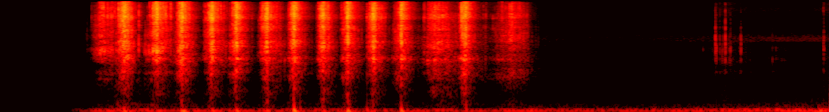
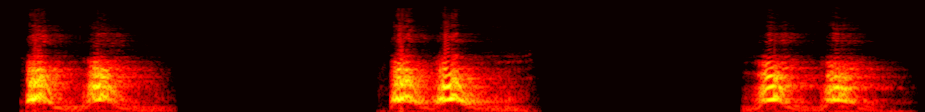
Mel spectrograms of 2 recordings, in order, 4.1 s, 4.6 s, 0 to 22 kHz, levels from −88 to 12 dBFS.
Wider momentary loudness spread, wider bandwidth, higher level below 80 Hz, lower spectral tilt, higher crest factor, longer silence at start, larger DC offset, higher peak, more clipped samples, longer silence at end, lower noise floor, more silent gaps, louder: first, 12 LU vs 8 LU; first, over 20 kHz vs 8.4 kHz; about the same, -56 dBFS vs -60 dBFS; second, 3.5 dB/octave vs -5.5 dB/octave; about the same, 24 dB vs 20 dB; first, 0.45 s vs 0.15 s; neither; about the same, 0 dBFS vs -2 dBFS; neither; first, 1.5 s vs 0.3 s; second, -61 dBFS vs under -90 dBFS; second, none vs 0.88-1.88 s, 2.71-3.70 s; about the same, -18 LUFS vs -19 LUFS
